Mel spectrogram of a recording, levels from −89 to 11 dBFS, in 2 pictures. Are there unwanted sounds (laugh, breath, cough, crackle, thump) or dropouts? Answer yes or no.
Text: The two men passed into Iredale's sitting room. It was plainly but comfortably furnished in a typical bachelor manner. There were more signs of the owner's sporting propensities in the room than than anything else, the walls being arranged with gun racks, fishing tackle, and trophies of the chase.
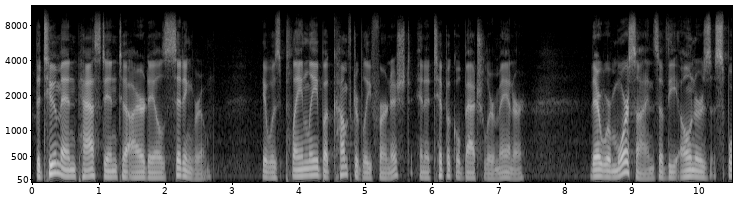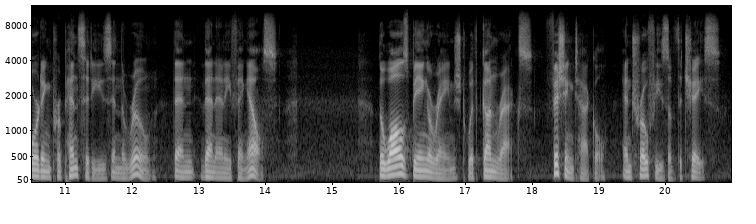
no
